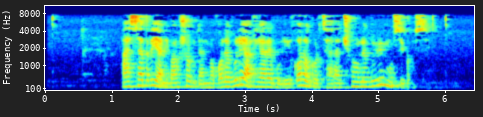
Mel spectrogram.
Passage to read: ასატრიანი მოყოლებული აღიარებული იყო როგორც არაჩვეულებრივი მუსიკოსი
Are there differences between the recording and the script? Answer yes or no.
yes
